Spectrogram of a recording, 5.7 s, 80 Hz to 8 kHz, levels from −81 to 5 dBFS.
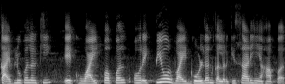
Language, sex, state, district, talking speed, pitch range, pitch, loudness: Hindi, male, Madhya Pradesh, Dhar, 190 wpm, 195-235 Hz, 215 Hz, -17 LUFS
